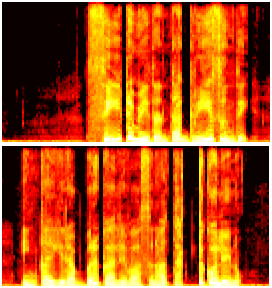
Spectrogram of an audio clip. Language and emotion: Telugu, disgusted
